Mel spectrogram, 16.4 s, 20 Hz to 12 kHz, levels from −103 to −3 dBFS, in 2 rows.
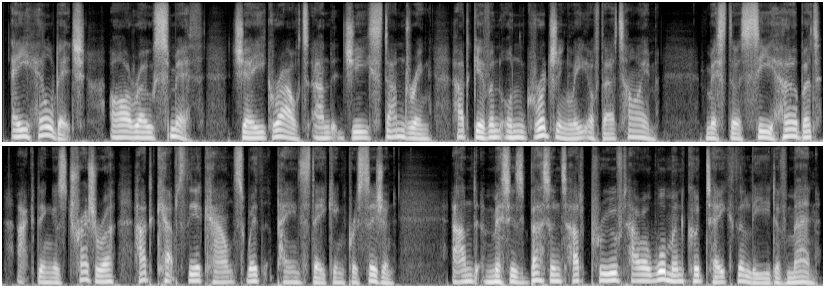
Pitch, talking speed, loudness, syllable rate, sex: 135 Hz, 155 wpm, -19 LUFS, 4.4 syllables/s, male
